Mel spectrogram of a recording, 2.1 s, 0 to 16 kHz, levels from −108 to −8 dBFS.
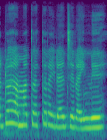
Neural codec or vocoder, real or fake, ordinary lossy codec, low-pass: vocoder, 44.1 kHz, 128 mel bands, Pupu-Vocoder; fake; Opus, 64 kbps; 14.4 kHz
